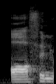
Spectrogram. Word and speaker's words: often: Although I often say often. It's not wrong to use a T, but it's more common without it.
